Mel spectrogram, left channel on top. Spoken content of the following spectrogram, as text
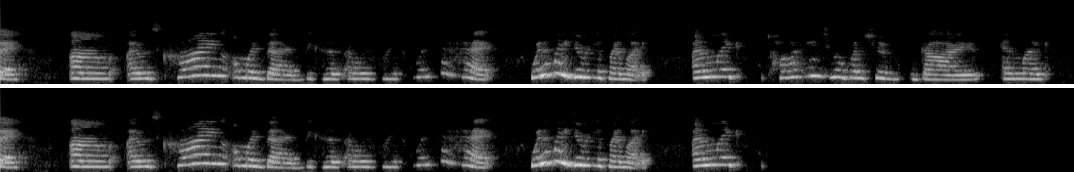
I was crying on my bed because I was like, what the heck? What am I doing with my life? I'm like talking to a bunch of guys, and like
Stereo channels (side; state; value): right; drops out; at 7.7 s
